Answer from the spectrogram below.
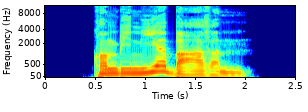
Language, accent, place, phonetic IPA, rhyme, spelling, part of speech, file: German, Germany, Berlin, [kɔmbiˈniːɐ̯baːʁəm], -iːɐ̯baːʁəm, kombinierbarem, adjective, De-kombinierbarem.ogg
- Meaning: strong dative masculine/neuter singular of kombinierbar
